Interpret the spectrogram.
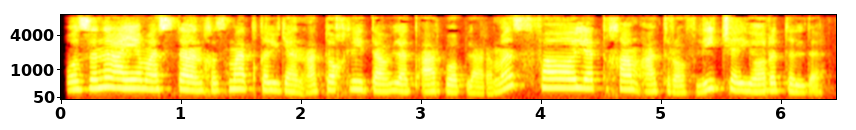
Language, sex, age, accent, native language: Uzbek, female, 18-24, Jizzax, Uzbek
